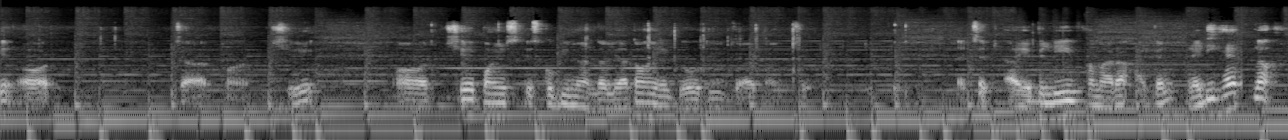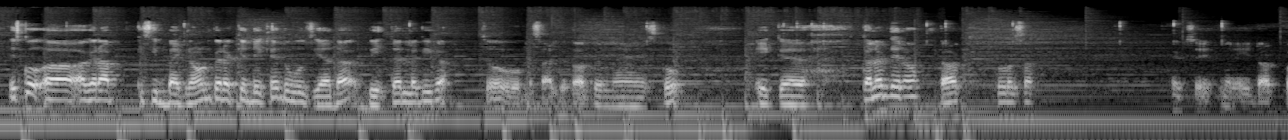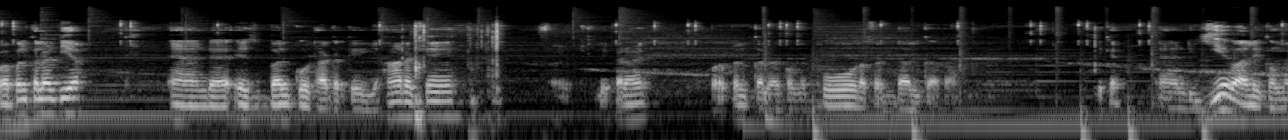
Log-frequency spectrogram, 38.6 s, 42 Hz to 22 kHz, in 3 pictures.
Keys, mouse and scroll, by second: 4.2-6.4 drag, 6.4 Left, 8.9 click, 9.5-10.3 alt+scroll down 1, 12.3-30.4 drag, 30.4 ctrl+shift+], 31.9-38.6 drag.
